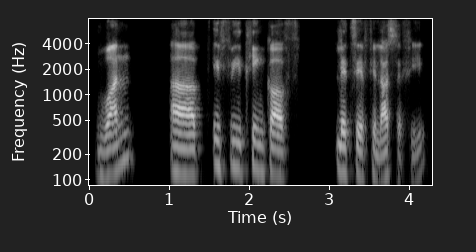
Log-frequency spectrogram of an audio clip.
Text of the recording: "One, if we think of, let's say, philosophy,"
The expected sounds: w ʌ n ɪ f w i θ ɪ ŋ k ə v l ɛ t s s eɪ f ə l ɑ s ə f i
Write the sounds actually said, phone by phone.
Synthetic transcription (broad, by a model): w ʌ n ɪ f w i t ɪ ŋ k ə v l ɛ t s s eɪ f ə l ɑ s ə f i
